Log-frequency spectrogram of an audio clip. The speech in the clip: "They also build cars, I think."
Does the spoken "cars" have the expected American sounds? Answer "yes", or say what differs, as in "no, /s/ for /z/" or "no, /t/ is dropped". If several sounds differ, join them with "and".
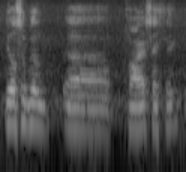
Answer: no, /s/ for /z/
